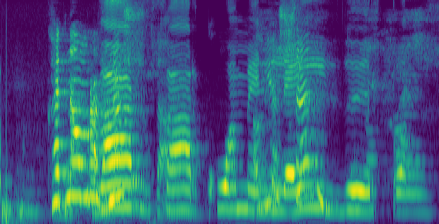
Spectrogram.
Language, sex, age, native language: Icelandic, male, 9, Icelandic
